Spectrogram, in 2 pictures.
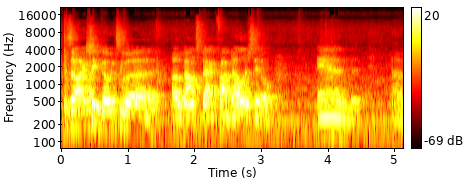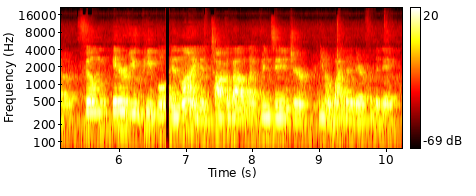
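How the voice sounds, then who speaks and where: A man's voice: mid-range voice, fairly even intonation, moderate pace. A young man from Houston, a podcast guest, talking in a laid-back, slangy way with lots of fillers. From Houston, United States. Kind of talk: casual interview chat. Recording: echoey room, far from the mic, faint noise.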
